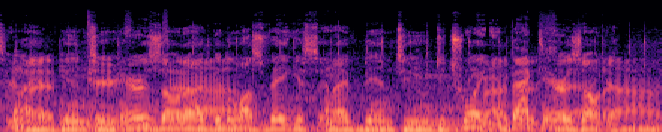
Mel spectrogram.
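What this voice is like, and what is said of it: Hoarse, worn-out voice. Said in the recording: “my voice is just about shot”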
